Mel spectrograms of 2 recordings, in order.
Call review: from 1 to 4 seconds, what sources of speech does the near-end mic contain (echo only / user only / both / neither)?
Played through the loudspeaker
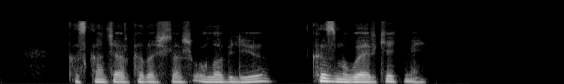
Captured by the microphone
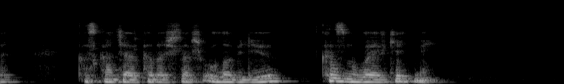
echo only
